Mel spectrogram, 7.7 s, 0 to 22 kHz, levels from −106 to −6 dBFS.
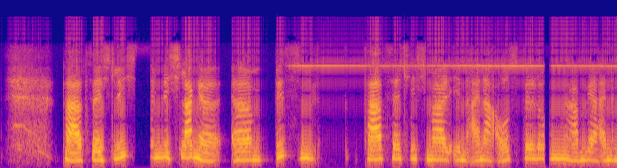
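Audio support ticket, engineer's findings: Block size mismatch (padded), whole clip: buzz at 91.9 Hz, speech running at 0.919x speed, timbre intact. Short zero-filled gap in every block, stage writing shorter blocks than next reads.

Lost AMR speech frames, 1.69–1.94 s and 6.81–6.91 s: speech dropping to near silence, roughly 180 ms and 60 ms. Fits several consecutive frames concealed with decaying gain, then rough recovery.

Feedback whistle, 3.54 s to end: thin steady 4.4 kHz tone, about 10 dB under the speech, slowly swelling and fading. Likely loudspeaker-to-mic loop sitting just at feedback point.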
